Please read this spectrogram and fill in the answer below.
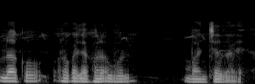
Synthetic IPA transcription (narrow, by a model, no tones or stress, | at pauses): unakɔɾɔkad͡ʒakʰɔna̰ʔbɔn | baɲt͡ʃad̪a̰ɾɛ̰a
